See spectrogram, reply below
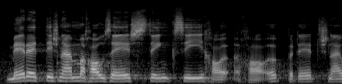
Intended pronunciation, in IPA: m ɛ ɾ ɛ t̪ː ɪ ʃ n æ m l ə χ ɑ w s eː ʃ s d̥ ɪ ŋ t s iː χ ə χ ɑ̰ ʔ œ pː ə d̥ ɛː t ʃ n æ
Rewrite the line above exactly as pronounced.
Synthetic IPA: m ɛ ɾ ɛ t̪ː ɪ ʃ n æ m l ə χ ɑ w s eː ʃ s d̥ ɪ ŋ k s iː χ ɑ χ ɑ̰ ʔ œ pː ə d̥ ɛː t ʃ n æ

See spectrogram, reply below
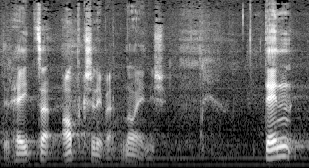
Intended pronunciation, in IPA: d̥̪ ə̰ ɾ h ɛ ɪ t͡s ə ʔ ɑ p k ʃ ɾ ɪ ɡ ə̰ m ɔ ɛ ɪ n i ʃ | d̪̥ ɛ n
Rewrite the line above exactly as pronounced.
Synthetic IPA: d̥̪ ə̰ ɾ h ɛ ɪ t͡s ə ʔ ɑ p k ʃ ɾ ɪ b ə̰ n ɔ ɛ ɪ n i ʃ | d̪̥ ɛ n

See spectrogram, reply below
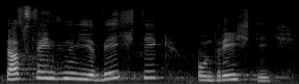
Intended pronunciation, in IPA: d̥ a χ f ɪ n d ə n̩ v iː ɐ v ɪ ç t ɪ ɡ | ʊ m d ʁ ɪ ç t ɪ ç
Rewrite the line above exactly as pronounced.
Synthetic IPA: d̥ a s f ɪ n d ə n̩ v iː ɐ v ɪ ç t ɪ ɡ | ʊ n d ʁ ɪ ç t ɪ ç

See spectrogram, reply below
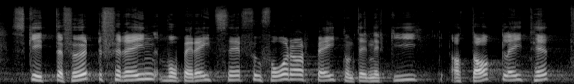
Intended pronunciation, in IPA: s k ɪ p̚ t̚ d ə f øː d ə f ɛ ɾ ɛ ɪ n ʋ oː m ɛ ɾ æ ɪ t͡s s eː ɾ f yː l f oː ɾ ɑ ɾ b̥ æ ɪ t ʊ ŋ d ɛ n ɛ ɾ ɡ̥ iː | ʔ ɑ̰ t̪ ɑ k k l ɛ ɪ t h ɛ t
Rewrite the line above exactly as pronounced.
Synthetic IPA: s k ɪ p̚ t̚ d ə f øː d ə f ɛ ɾ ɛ ɪ n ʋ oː b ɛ ɾ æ ɪ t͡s s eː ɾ f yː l f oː ɾ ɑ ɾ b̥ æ ɪ t ʊ n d ɛ n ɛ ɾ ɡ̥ iː | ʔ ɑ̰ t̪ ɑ k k l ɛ ɪ t h ɛ t

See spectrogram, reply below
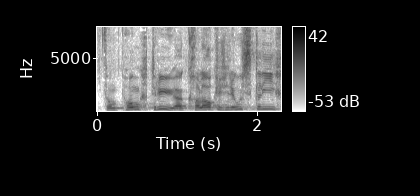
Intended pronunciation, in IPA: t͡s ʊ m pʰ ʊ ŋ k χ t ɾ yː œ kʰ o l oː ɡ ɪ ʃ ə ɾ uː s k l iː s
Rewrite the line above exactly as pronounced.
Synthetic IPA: t͡s ʊ m pʰ ʊ ŋ k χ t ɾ yː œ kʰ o l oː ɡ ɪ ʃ ə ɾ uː s k l iː χ

